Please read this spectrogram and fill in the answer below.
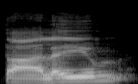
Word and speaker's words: ط: നാവിൻ്റെ തലയും മേലെ മുൻപല്ലുകളുടെ മുരടും. തോ. എന്നാൽ ഈ ൻ്റെ പൂർണ്ണമായ ഉച്ചാരണം ലഭ്യമാകണമെങ്കിൽ സിഫത്ത് കൂടി ചേർക്കണം.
